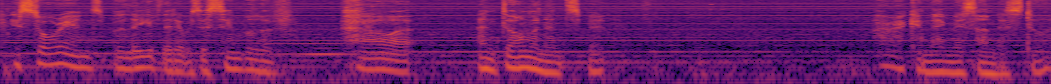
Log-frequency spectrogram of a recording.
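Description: A woman's voice: very deep voice, moderate pace, over loud music. A woman in her thirties playing a wry, casual treasure hunter in a naturalistic cinematic game style. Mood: awed, thoughtful. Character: wry adventurous woman treasure hunter, moved by ancient relics. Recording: clear ambient noise behind voice.

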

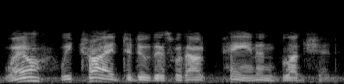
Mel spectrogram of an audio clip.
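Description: A man voicing a hypocritical alien leader with measured, formal, falsely regretful speech in an audiobook. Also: on the low side, expressive, a little hiss or hum. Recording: dull lo-fi tape audio with music.

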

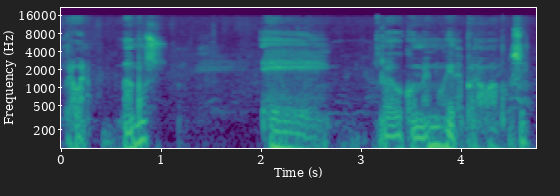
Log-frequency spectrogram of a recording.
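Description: A man speaking softly and affectionately in an intimate ASMR boyfriend roleplay, with a husky, gravelly voice and an unhurried manner. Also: deep voice. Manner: soft-spoken, affectionate, unhurried.

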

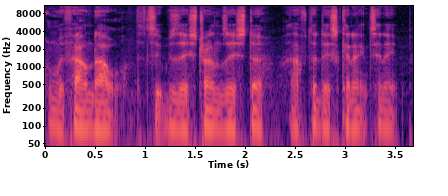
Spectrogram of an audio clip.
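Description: A man's voice: low-pitched, flat delivery, brisk. A middle-aged man narrating casual workbench repairs as a channel host, explaining step by step in short, plain phrases.

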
